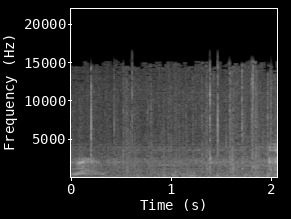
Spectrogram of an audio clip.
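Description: A steady, even hiss of background noise with no distinct events, in a brief pause between voices.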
